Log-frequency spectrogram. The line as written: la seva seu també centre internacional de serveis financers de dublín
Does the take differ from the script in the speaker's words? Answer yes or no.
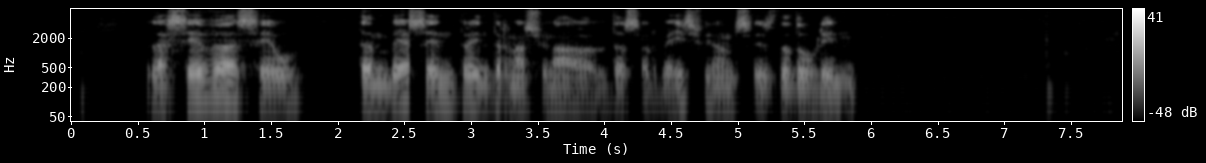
no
